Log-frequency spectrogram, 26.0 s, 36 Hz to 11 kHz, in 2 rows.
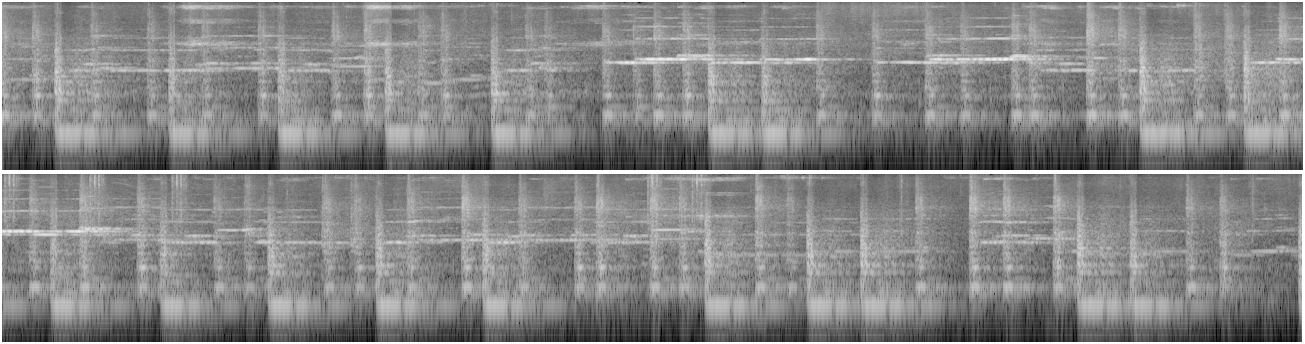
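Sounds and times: bamboo flute melody: 0.0 - 26.0
steady drum beat: 0.0 - 26.0.

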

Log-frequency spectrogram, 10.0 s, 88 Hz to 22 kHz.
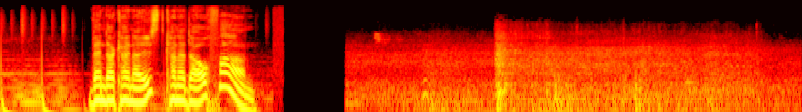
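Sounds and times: outdoor street noise: 4.3 - 10.0.

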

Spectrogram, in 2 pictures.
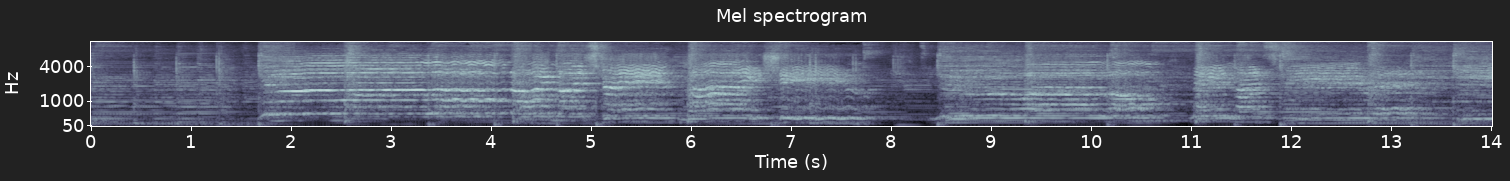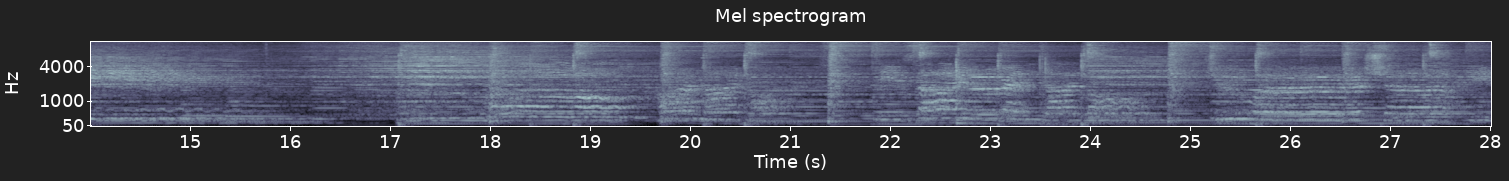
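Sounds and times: women singing a gospel song: 1.7 - 16.1, 17.1 - 28.0.

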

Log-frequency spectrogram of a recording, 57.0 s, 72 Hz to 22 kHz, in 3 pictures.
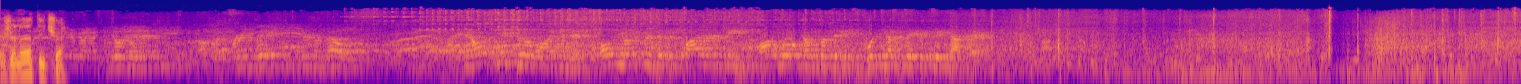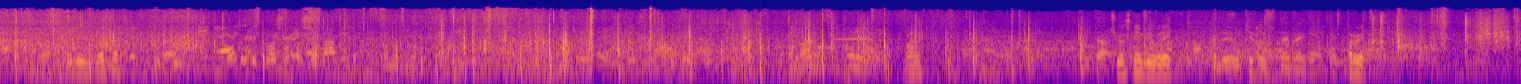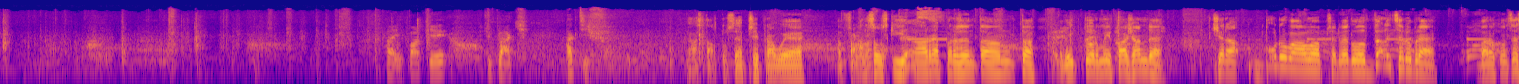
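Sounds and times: sharp clicks and knocks of ski gear: 17.8 - 33.5.

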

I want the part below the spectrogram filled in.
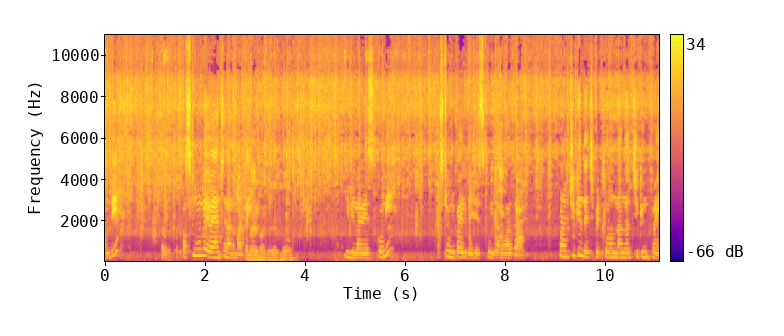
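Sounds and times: rice and onions sizzling in a pan: 0.0 - 11.0
person speaking: 1.2 - 3.9, 4.6 - 6.0, 6.7 - 8.4.

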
